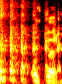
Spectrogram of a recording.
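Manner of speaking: high, loud burst of praise; delighted praise. Real, not acted. Host cheering the guest's rant, delighted and loud.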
